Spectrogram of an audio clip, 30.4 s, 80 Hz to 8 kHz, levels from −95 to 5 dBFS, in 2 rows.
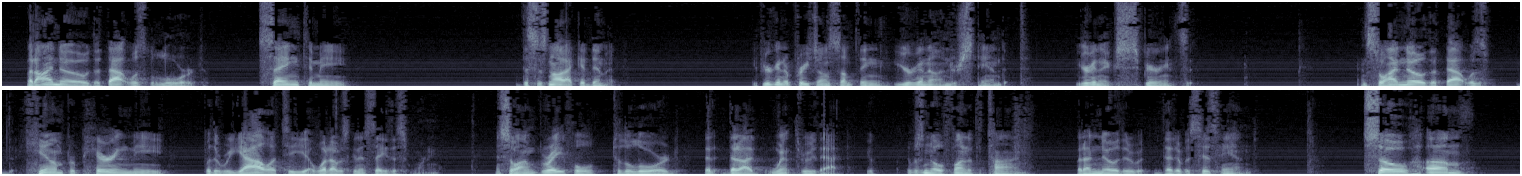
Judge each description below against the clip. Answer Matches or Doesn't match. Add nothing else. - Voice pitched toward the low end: Matches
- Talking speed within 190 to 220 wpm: Doesn't match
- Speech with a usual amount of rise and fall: Doesn't match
